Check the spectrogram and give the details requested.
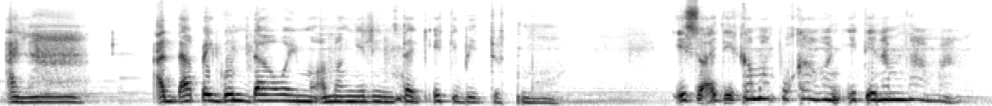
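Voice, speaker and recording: A woman's voice: mid-range voice, moderate pace, dark tone, slightly rough, faint music behind. A woman playing a concerned older sister who counsels firmly in an audio drama, with an Ilocano accent. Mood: earnest, admonishing.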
